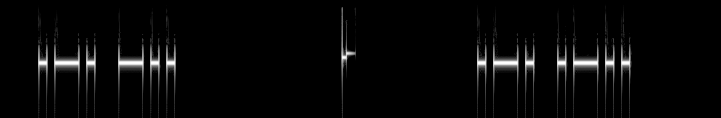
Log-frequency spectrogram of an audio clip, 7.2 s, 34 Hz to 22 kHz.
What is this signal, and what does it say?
Morse code, heard as a keyed tone, about 15 wpm, 700 Hz. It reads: RD RL
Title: Top Two Letter Combinations in Words 15wpm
